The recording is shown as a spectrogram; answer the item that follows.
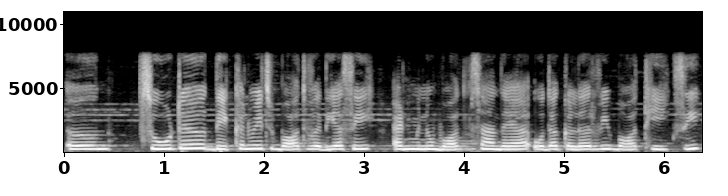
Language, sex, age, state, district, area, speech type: Punjabi, female, 18-30, Punjab, Tarn Taran, rural, spontaneous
